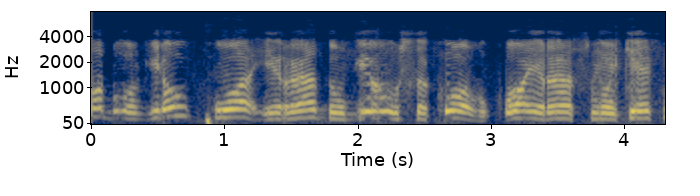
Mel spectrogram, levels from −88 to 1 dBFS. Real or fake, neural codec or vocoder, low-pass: fake; codec, 16 kHz, 2 kbps, FreqCodec, larger model; 7.2 kHz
